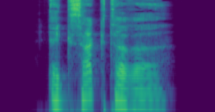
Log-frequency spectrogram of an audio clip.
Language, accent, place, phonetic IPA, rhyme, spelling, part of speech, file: German, Germany, Berlin, [ɛˈksaktəʁə], -aktəʁə, exaktere, adjective, De-exaktere.ogg
- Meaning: inflection of exakt: 1. strong/mixed nominative/accusative feminine singular comparative degree 2. strong nominative/accusative plural comparative degree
